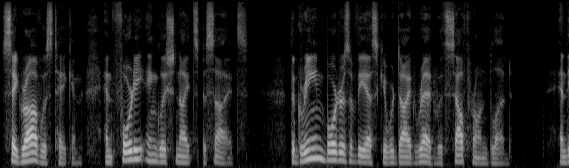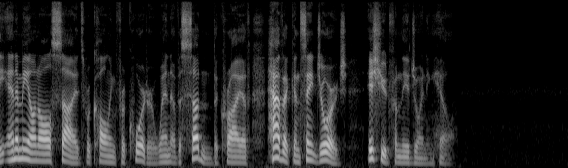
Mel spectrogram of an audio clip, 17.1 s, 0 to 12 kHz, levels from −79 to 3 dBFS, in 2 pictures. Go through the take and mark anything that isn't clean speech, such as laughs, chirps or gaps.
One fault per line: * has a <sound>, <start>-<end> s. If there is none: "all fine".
all fine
